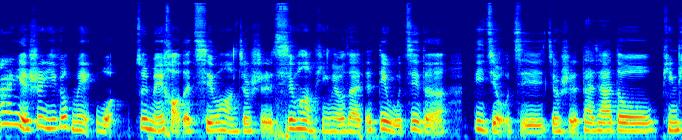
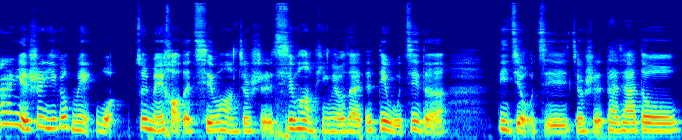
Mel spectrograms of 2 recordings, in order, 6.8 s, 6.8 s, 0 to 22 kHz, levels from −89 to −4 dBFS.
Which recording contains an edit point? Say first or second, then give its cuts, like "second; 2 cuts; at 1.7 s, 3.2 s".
first; 1 cut; at 4.6 s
